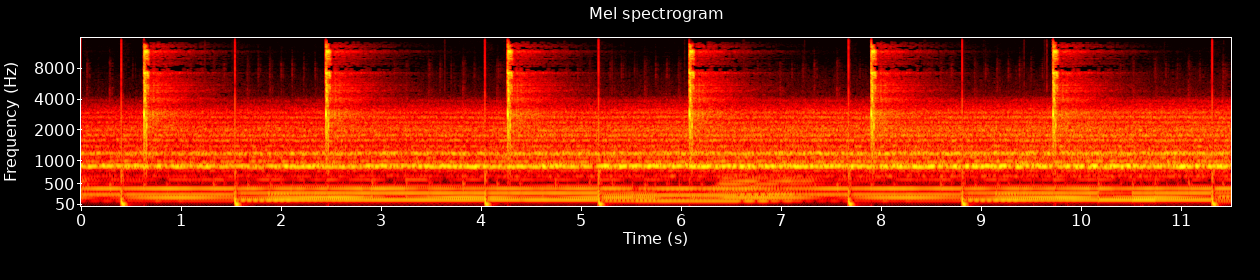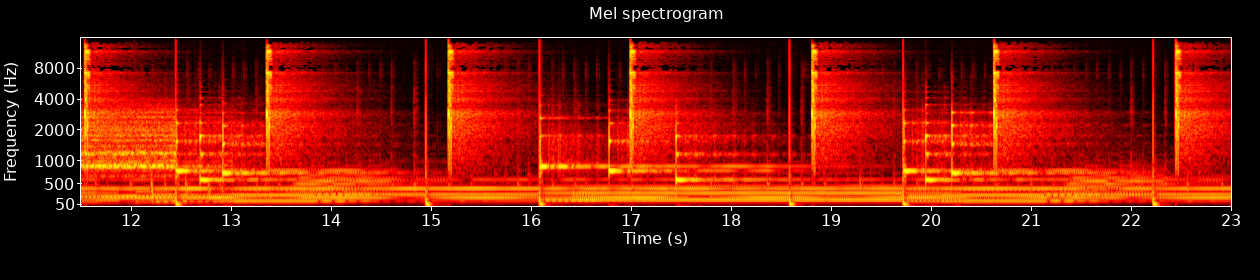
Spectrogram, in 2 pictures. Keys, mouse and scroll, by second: 0.3-2.1 drag, 1.1-2.1 right drag, 2.1 KP_1, 3.7 middle click, 5.2-7.4 middle drag, 6.1 e, 8.7 s, 11.3-13.4 middle drag, 13.4 KP_3, 14.0-16.6 middle drag, 16.7-19.5 middle drag, 17.9 e, 20.4 middle click, 22.0 s.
